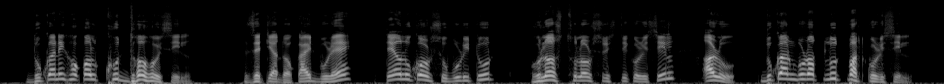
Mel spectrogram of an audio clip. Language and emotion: Assamese, angry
